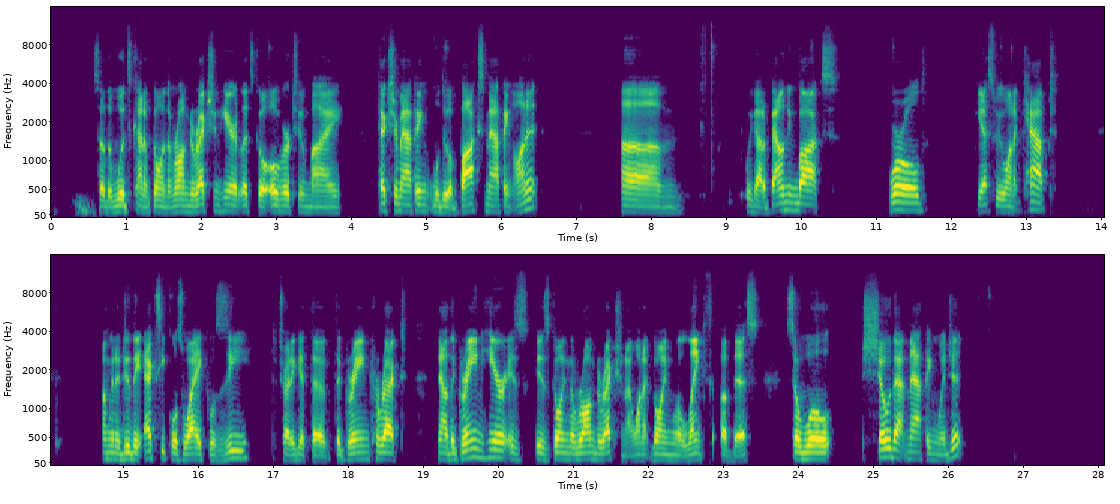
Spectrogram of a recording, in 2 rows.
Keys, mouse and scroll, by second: 3.1 scroll, 3.3 click, 5.7 click, 10.7 click, 11.6 click, 13.4 click, 16.2 click, 26.9 click, 27.6 F15.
